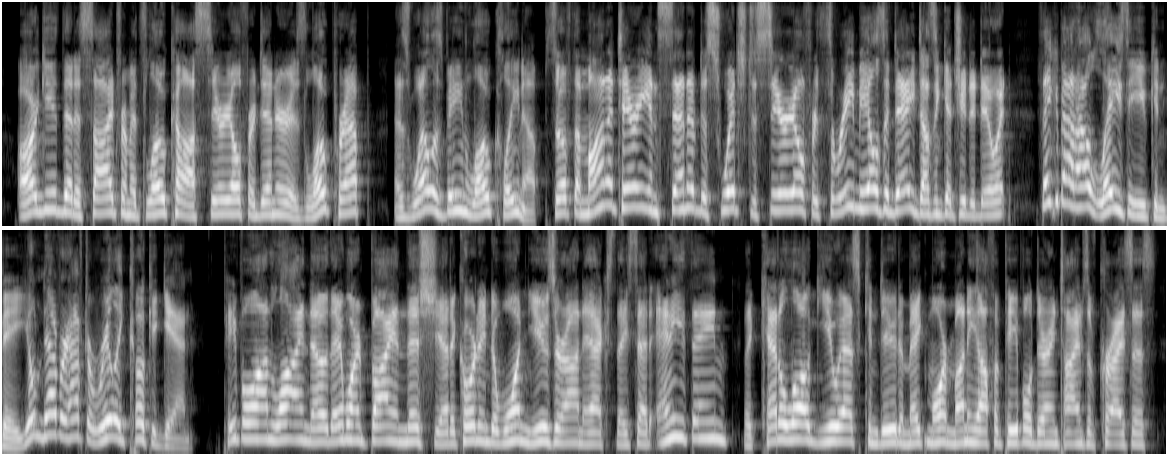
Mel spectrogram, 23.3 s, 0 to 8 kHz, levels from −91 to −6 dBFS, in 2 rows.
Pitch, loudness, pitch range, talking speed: 190 Hz, -19 LUFS, 165-215 Hz, 220 wpm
